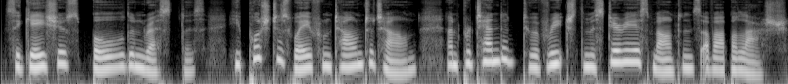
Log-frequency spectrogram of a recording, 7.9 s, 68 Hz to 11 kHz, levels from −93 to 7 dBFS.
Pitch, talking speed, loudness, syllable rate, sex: 200 Hz, 170 wpm, -17 LUFS, 4.6 syllables/s, female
